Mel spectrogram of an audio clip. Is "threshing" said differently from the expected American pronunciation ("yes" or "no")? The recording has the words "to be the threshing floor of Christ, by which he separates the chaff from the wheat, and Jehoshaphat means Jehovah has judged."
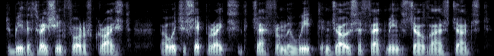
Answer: no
